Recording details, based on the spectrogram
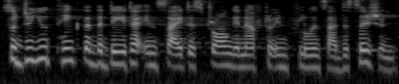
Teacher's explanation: there is a rising intonation at the end of that statement her tone changes it becomes a question rather than a statement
